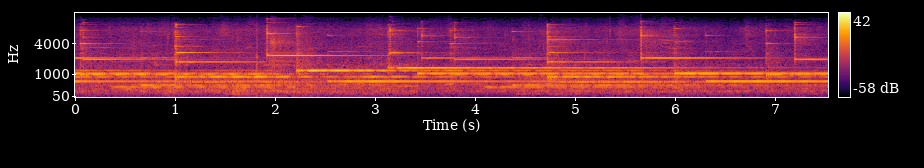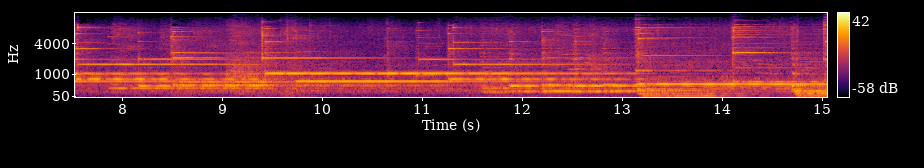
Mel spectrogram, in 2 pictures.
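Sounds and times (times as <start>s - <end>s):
bell-like struck notes melody: 0.0s - 15.0s.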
